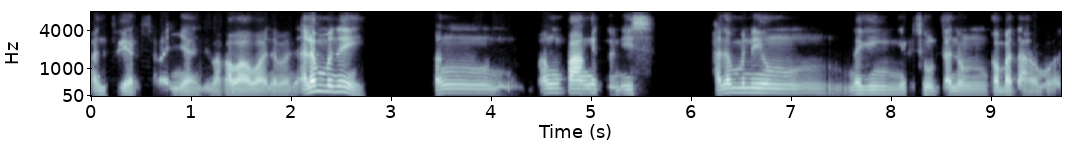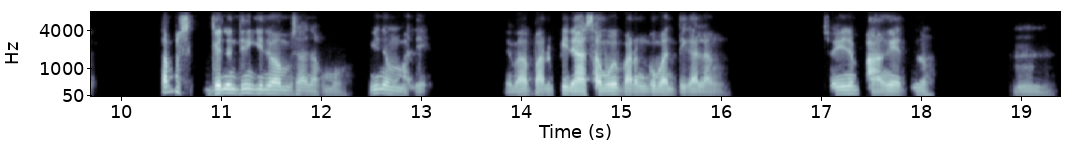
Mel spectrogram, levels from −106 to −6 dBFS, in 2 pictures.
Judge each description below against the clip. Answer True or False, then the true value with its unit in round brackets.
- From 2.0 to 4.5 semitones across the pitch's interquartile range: False (4.9 semitones)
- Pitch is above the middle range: False (110 Hz)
